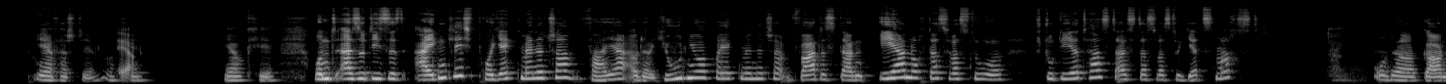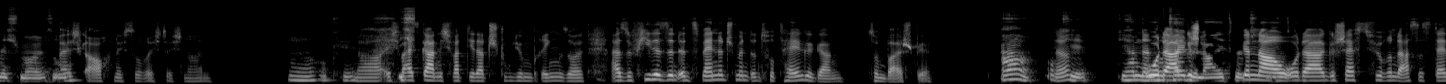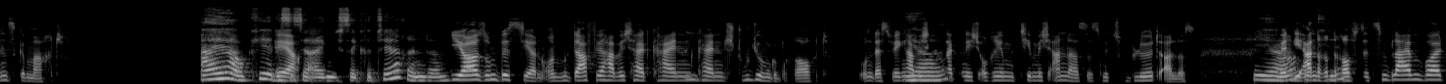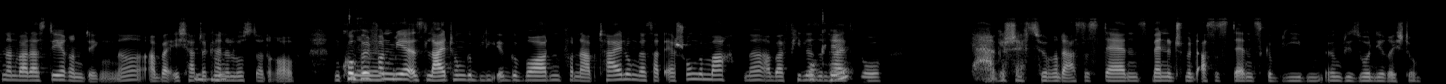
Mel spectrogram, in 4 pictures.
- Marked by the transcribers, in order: stressed: "eher"; other noise
- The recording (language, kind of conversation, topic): German, unstructured, Wie entscheidest du dich für eine berufliche Laufbahn?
